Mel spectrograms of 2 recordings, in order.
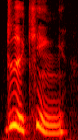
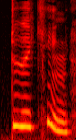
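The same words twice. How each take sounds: First: Said in the usual way. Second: "Du är king." lifted much higher; higher emphatic praise. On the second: Real, not acted. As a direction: hype her up on "Du är king.". ("Du är king." ljusare och peppigare)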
